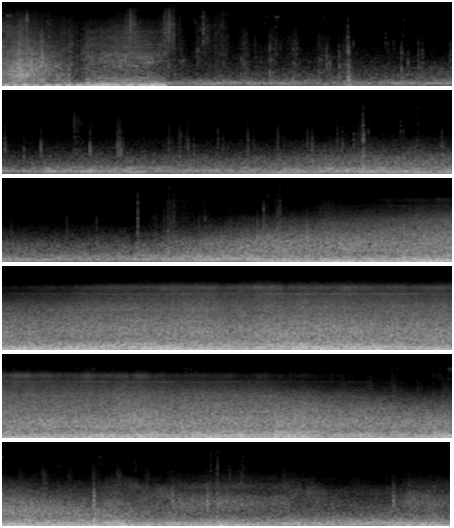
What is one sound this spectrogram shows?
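Footsteps run quickly over ground and wooden floors.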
